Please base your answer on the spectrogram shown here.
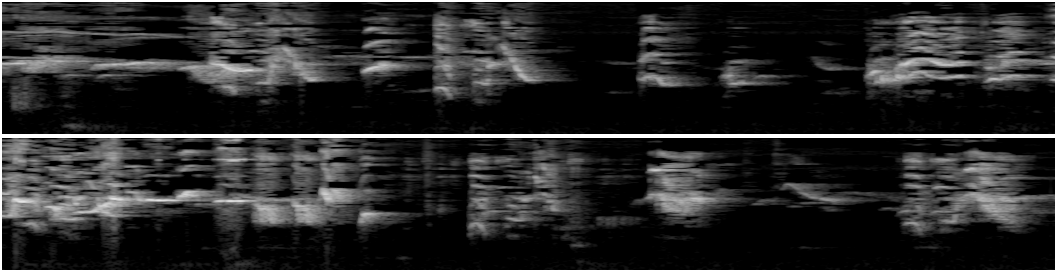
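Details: Vigorous night song of an Oriental magpie-robin (kacer): short bursts of sweet whistles and scratchy chatter broken by brief silences, with a long rich, varied phrase in the middle.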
